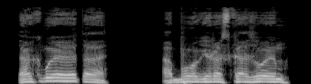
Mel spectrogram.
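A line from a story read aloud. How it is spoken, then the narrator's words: Warrior mumbling. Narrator (Russian): замямлил воин Ада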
